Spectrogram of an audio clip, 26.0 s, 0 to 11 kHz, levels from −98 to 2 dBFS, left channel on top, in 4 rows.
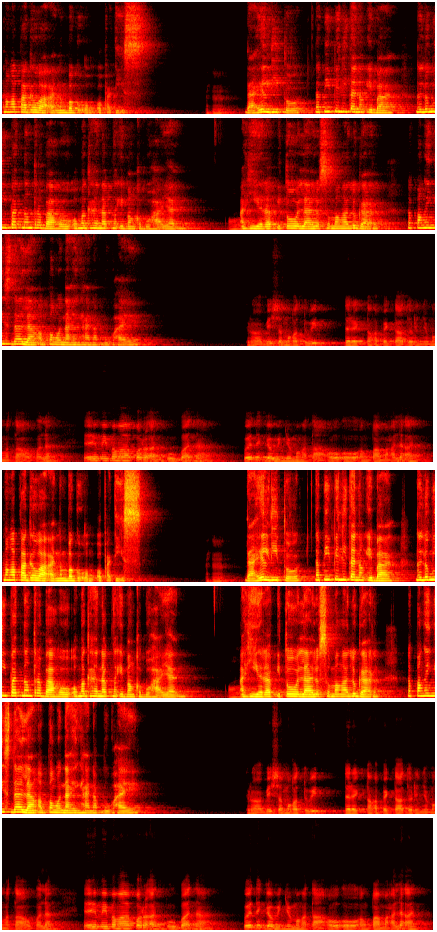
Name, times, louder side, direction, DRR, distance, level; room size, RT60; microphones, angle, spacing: voice 1, 0.0-2.1 3.6-5.9 6.2-9.3 10.1-12.1 12.6-15.0, right 5 dB, 85° right, 11 dB, 0.5 m, -28 dB
voice 2, 9.9-10.4 16.7-17.8 18.1-20.3 20.7-22.6 23.1-25.7, right 2 dB, 30° right, 9 dB, 0.8 m, -44 dB
14.5 x 7.0 x 6.3 m, 1.1 s
head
